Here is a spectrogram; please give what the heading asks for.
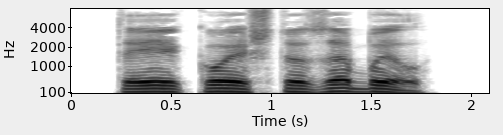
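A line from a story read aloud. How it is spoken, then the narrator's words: Scoffing snort. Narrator (Russian): хмыкнул он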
